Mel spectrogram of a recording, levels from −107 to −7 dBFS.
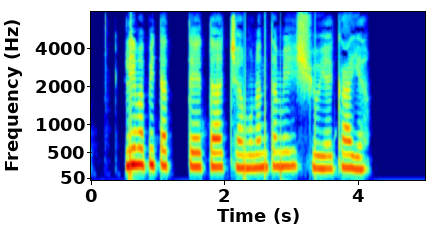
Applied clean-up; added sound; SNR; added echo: none; none; none; none.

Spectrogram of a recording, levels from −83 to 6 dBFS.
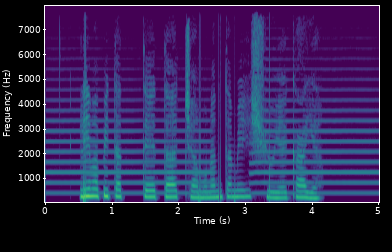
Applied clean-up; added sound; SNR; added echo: none; Trumpet; 15 dB; none.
